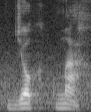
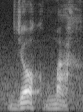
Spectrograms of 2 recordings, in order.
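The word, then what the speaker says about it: חכמה: La palabra sabiduría viene del nombre Yokmah. Yokmah. Se pronuncia así, que significa sabiduría, experiencia, astucia.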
